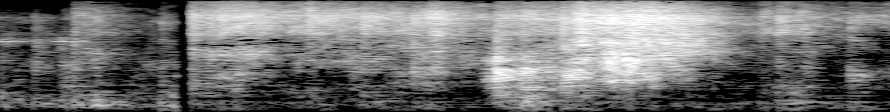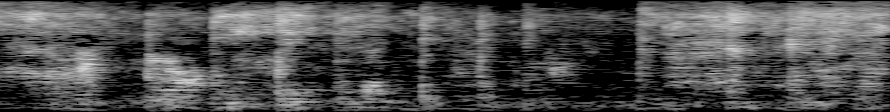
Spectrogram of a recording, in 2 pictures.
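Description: A baby monkey squeals and cries.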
